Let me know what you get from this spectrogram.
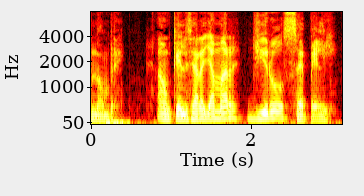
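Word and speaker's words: Gyro Zeppeli: Aunque el Sara Llamar jiro zeppeli Bueno estoy diciendo la pronunciación italiana a ver qué tal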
